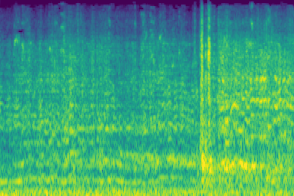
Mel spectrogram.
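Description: Electric motor and drivetrain of a Redcat Ascent RC rock crawler whining as it crawls over rock, under steady wind noise on the microphone. About one and a half seconds in, a louder rush of noise sets in.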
